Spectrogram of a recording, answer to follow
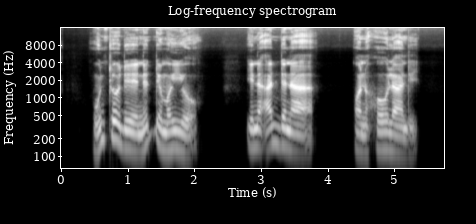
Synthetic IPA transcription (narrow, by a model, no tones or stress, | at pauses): wuntɔdɛnɛɗːɛmajːɔ̰ | ʔina̰ʔadːɛna̰ | ʔɔnhɔːlaːndɛ̰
